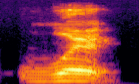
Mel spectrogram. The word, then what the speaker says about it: work: Bekerja itu pakainya e. Terus ada slightly R di situ. Work pakai e. Jadi bekerja itu e, berjalan itu o.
